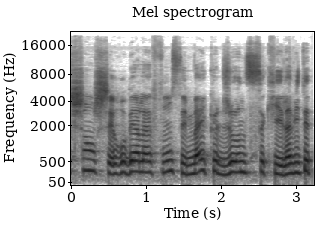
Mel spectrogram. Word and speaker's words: Michael: Alors, c'est Michael parce que ça s'écrit M-I-C-H-A-E-L. Mais effectivement, ma mère n'arrivait pas à dire Michael, donc elle m'appelait Michel. Parce qu'en France, l'équivalent, c'est Michel.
